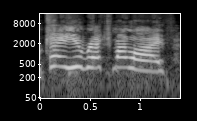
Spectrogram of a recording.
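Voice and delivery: husband jokingly voicing his wife's complaint to the chat in a high mock falsetto. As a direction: squeak it out like a wronged wife, playing it for laughs.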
